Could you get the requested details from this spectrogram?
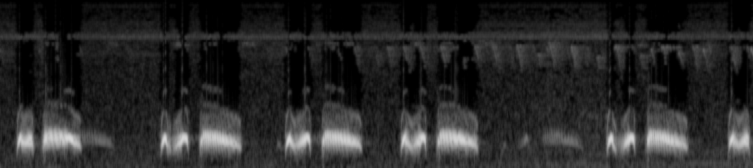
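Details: Lure call of a spotted dove, a series of low hollow coo phrases, each a short two-part note then a longer sliding coo, about every two seconds, over faint high twittering of small birds and light hiss.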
